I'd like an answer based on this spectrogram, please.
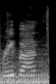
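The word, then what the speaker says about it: Rabun: still in Georgia yeah is how you say it um r-a-b-u-n rainbow Raybon Raybon County somewhere I'm gonna show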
